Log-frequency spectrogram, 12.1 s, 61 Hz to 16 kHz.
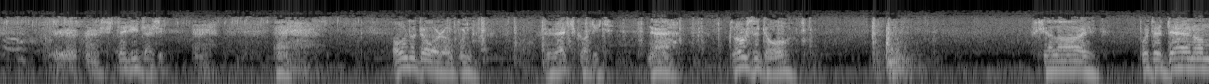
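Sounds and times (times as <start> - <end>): old radio recording hiss: 0.0 - 12.0
door shutting: 8.0 - 9.4.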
